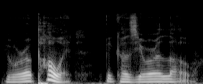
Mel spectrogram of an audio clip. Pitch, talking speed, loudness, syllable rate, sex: 130 Hz, 235 wpm, -18 LUFS, 6.8 syllables/s, male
